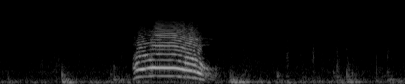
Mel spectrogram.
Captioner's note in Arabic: none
